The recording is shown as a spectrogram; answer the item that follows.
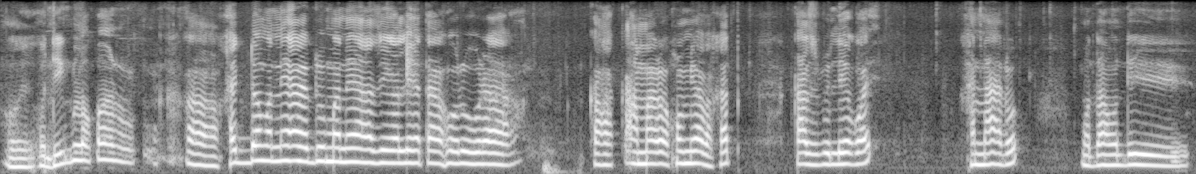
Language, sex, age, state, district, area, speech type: Assamese, male, 30-45, Assam, Barpeta, rural, spontaneous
